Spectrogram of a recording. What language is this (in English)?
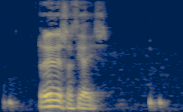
Galician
